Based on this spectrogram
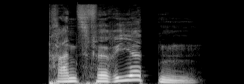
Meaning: inflection of transferieren: 1. first/third-person plural preterite 2. first/third-person plural subjunctive II
- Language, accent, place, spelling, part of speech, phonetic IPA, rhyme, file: German, Germany, Berlin, transferierten, adjective / verb, [tʁansfəˈʁiːɐ̯tn̩], -iːɐ̯tn̩, De-transferierten.ogg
